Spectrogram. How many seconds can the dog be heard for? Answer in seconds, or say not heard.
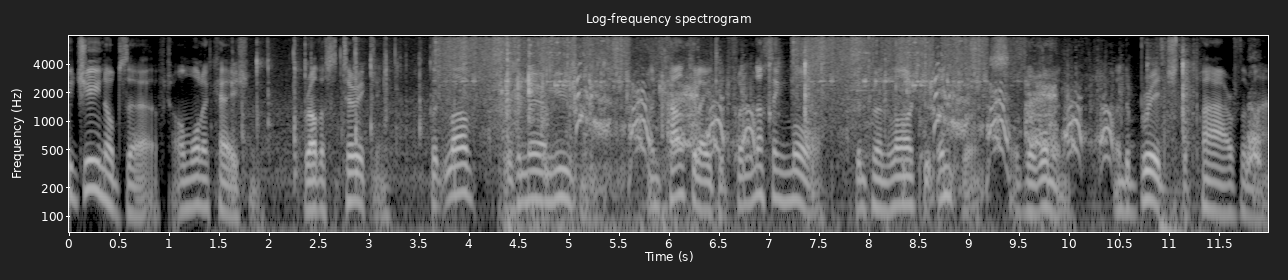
8 s.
